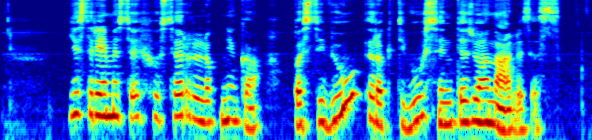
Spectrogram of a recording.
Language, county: Lithuanian, Klaipėda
